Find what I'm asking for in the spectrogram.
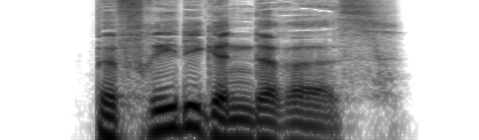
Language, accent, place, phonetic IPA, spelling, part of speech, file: German, Germany, Berlin, [bəˈfʁiːdɪɡn̩dəʁəs], befriedigenderes, adjective, De-befriedigenderes.ogg
- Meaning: strong/mixed nominative/accusative neuter singular comparative degree of befriedigend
